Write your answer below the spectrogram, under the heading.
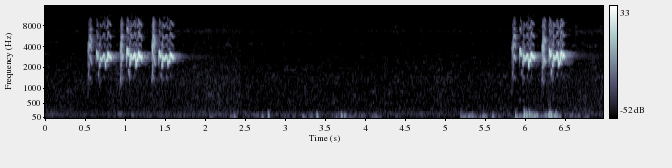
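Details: Energetic sooty-headed bulbul call used for luring wild birds: three quick bubbly notes, a pause with scattered soft knocks, then two more warbling notes over low thumping.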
